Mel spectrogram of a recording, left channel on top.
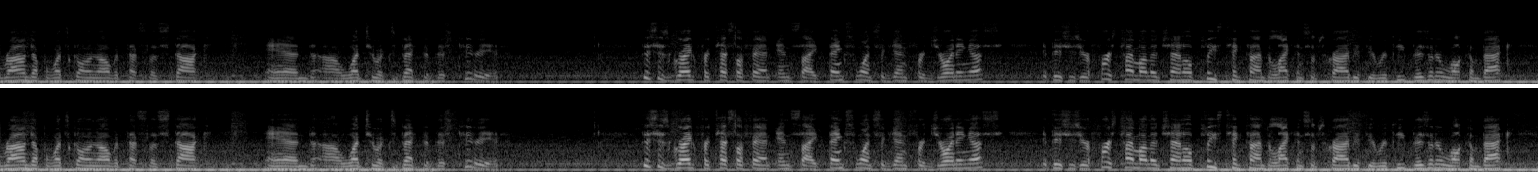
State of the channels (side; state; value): left; quieter; 6.5 dB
